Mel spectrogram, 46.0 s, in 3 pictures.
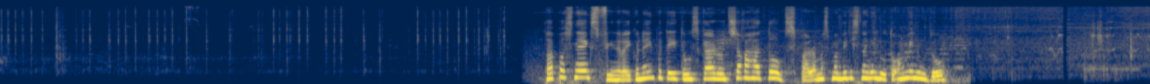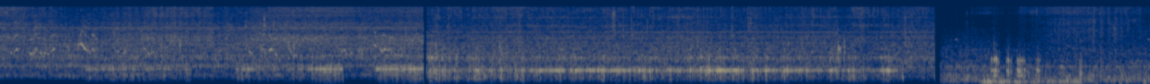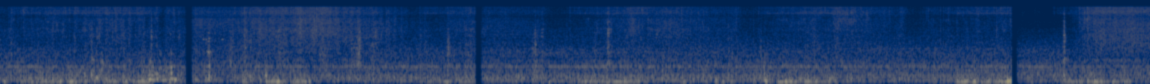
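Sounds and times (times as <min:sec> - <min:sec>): vegetables sizzling in oil: 0:11.0 - 0:28.4, 0:29.0 - 0:46.0.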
